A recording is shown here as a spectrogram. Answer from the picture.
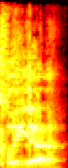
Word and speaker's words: Clea: joke yeah yeah exactly C Clea is two syllables clear is one you can't just say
